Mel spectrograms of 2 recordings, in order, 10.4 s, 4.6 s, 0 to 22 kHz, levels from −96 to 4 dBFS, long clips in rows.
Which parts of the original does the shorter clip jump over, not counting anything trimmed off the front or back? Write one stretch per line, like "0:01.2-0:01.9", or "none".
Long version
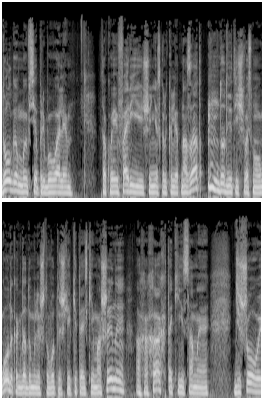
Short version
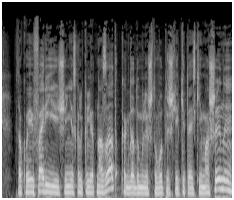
0:04.1-0:05.4

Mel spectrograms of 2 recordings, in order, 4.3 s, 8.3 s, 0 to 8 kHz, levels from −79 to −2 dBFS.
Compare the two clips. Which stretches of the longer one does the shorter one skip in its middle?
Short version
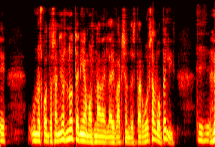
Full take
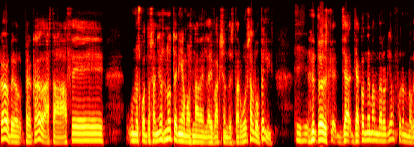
none

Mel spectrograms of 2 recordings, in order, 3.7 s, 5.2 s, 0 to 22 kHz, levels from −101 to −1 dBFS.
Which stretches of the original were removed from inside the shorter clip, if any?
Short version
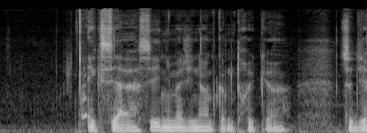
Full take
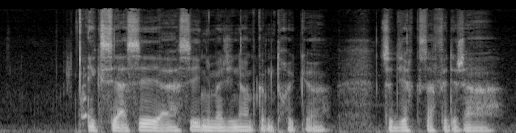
0:01.2-0:01.6

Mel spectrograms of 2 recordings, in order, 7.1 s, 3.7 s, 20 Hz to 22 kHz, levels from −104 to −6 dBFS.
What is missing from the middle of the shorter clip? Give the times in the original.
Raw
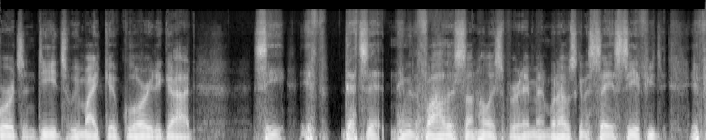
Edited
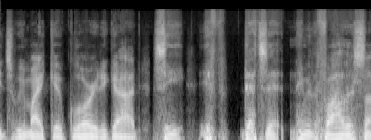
0:02.0-0:02.5

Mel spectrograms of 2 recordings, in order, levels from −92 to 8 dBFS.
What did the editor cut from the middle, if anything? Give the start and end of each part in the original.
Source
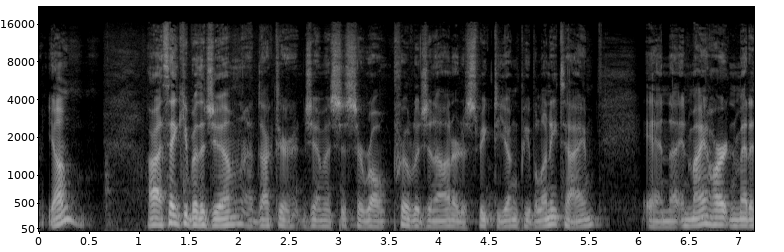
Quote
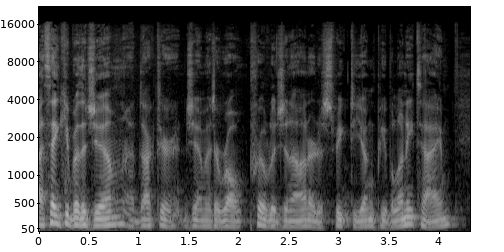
0:02.9-0:03.2

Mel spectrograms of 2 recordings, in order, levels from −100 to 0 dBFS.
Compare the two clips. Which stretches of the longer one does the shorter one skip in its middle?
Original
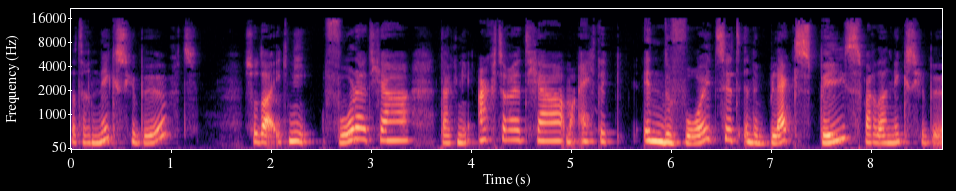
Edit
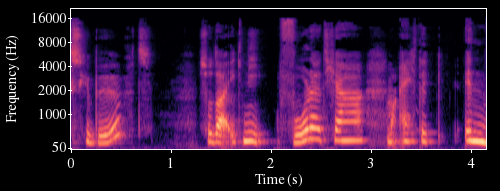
0:03.6-0:04.9

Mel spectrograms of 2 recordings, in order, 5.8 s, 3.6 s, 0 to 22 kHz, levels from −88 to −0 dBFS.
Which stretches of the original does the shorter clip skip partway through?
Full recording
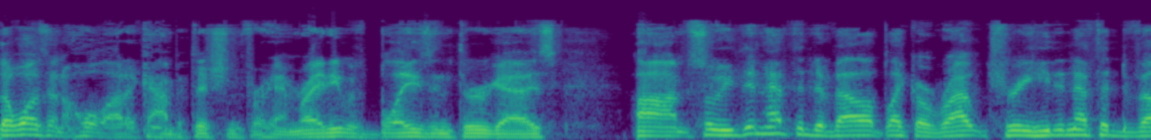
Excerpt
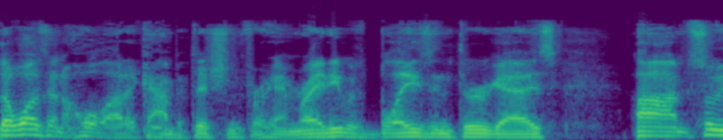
none

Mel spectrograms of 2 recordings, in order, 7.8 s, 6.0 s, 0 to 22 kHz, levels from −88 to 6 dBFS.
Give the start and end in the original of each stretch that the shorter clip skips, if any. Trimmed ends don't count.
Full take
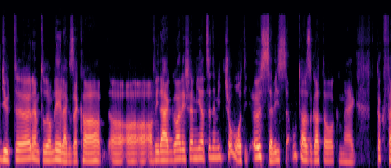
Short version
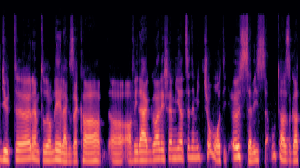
0:02.5-0:02.9

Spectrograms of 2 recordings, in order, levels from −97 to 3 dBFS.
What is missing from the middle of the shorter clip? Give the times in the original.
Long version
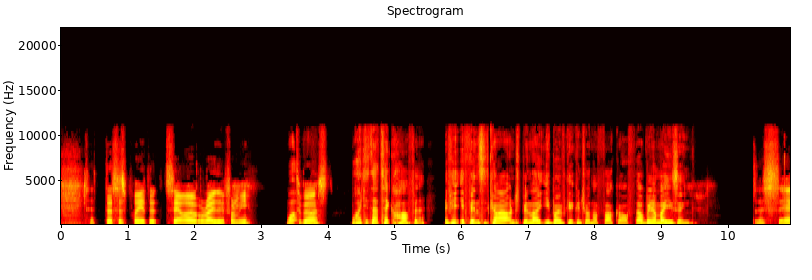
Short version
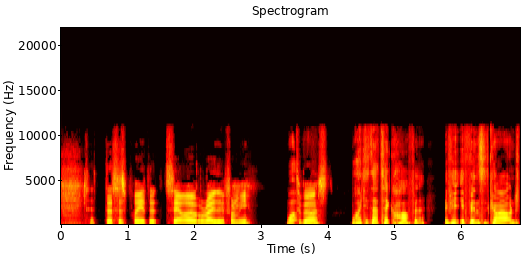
none

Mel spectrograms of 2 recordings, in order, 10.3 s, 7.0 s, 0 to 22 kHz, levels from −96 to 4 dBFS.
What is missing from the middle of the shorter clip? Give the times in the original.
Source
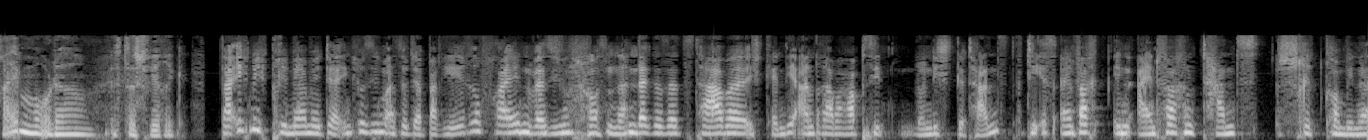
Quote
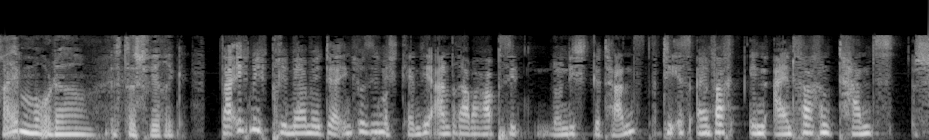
0:02.9-0:05.6

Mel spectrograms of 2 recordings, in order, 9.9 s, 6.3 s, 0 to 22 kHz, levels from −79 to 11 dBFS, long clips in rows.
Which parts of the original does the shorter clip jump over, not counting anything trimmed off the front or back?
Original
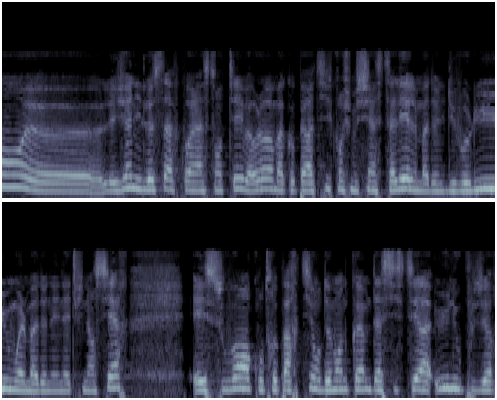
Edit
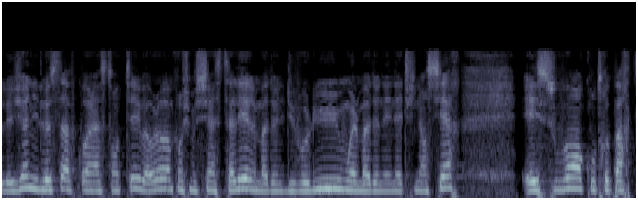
0:02.7-0:03.3

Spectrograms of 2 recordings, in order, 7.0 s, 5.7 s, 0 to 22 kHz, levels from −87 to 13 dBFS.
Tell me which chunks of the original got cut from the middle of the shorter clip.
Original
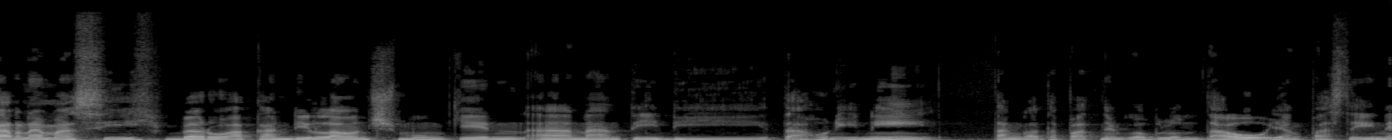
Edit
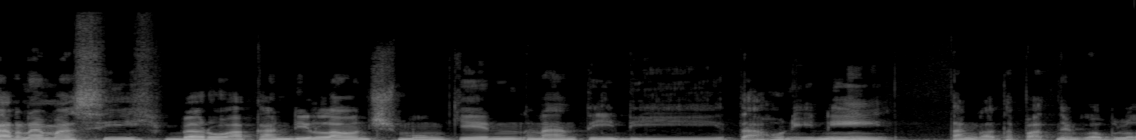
0:02.6-0:02.9

